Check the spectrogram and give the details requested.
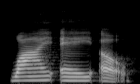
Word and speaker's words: yao: an initial or consonant it is spelled as y-a-o and pronounced yao pronunciation exercise for yao sound let's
